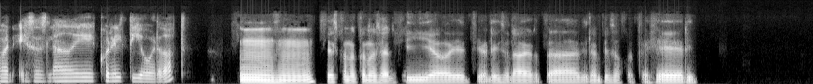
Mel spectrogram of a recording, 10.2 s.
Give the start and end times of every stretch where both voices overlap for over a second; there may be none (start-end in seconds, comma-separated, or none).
none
